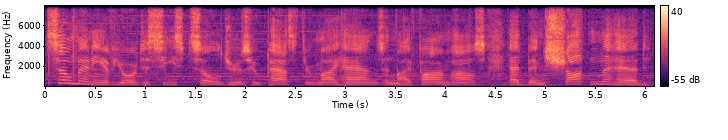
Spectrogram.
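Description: A sinister mad doctor from a horror radio play, measured and pompous, savoring every cruel detail. His voice sits a little high for a man, with faint music under it. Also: expressive, fairly bright tone. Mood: menacing. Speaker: Dr. Stein. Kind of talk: radio drama acting.

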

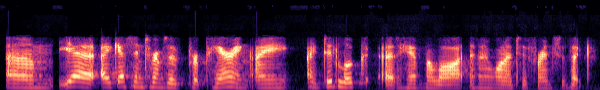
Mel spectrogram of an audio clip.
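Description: A Dutch-born actress answering interview questions in a hesitant way, with many fillers and restarts. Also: female voice, fairly low pitch, fairly even intonation, normal speed. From Netherlands. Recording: tinny phone-like line.

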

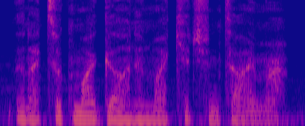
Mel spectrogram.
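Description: A man playing a tense but steady lead character who narrates an audio drama in a measured, dramatic way. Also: deep voice, faint music behind, close to an everyday voice. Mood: uneasy, resolute. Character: unassuming armed man hunting a killer, tense but steady.

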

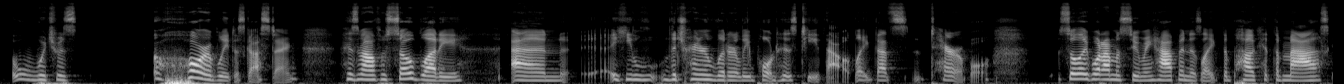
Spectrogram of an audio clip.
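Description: A woman's voice: mid-range voice, bright, forceful tone, clear, resonant tone. A young woman hosting a casual sports podcast, chatty with many fillers, still getting over bronchitis. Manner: chatty, lots of fillers, laughs easily. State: recovering from bronchitis, lingering cough. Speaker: podcast host.

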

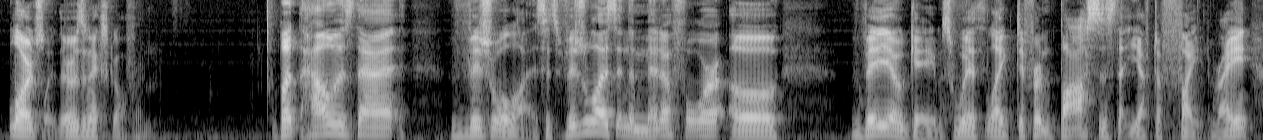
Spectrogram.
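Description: Male podcast host, medium pitch, informal film-review chat, conversational and question-prone. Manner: conversational, rhetorical check-in questions.

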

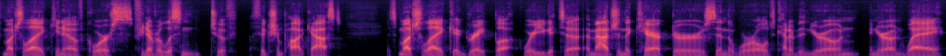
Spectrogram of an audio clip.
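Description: Male interview guest, middle-aged executive type, very low register, smooth tone, measured explanations. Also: dry recording, clean studio sound. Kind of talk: conversational interview answers.

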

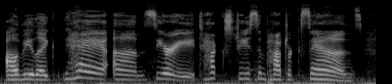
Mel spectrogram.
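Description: A woman's voice: on the high side, a little slow, pushed and bright, slight background noise. A woman guest on a podcast, talking in a chatty, rambling way and laughing often, recorded at home with headphones on. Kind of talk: casual podcast chat. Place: home recording setup in a hallway space. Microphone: studio mic with headphones.

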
